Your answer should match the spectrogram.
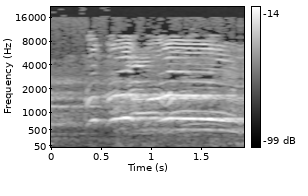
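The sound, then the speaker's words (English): A person imitates a rooster crowing in a church-service reenactment of Peter's denial: one long sustained vocal crow with a steady pitch and slight wavering, moderately loud and heard on its own. “And then the rooster crowed once. Who wants to be the rooster?”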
